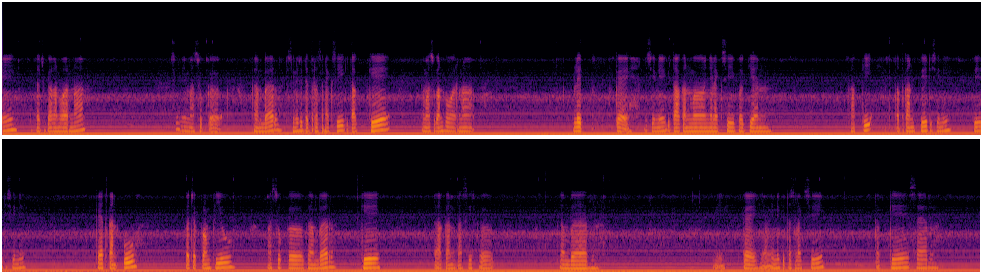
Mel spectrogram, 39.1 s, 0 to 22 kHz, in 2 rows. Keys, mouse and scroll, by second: 1.5 g, 5.4 r, 10.9 g, 20.0 KP_1, 21.9 Tab, 24.2 Tab, 27.4 KP_1, 32.7 g, 38.4 KP_1.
